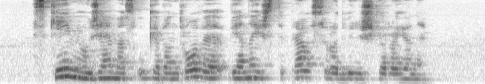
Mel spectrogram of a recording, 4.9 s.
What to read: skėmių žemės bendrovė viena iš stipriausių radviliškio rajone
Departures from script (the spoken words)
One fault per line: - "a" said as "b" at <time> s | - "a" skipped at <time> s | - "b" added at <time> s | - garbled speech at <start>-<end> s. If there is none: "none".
- "ūkio" added at 1.4 s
